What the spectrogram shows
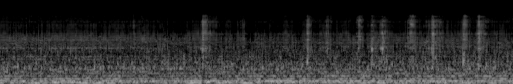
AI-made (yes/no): yes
